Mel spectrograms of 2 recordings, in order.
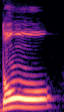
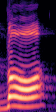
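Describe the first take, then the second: First: The sound is made with rounded lips. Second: The sound is made without rounding the lips. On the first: The speaker calls it wrong. "jangan do" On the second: The speaker calls it right. "tak payah pakai bibir"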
